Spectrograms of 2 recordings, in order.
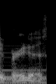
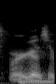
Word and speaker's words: Virgo: Why do you say Virgo so weird? – Because Virgos are weird. You're weird. – You say it like an E instead of an I.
